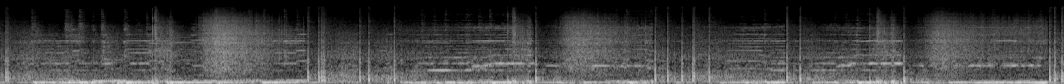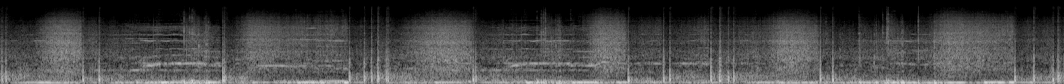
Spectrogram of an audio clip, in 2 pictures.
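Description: Fireworks going off over music: repeated sharp bangs with crackling from aerial shells and fountains, against music with a heavy bass and a held melody line.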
